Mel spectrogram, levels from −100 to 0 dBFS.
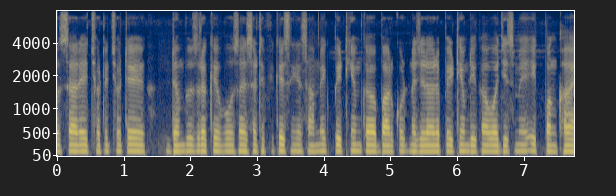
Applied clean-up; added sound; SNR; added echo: none; none; none; none.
